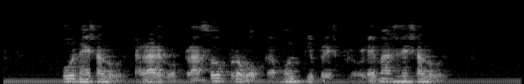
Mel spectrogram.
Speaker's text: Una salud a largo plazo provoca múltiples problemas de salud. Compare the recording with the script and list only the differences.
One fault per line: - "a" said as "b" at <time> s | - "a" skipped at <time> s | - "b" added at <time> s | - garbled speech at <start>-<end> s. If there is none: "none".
none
